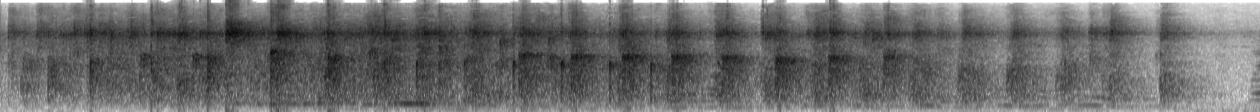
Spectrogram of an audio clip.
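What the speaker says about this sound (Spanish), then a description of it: "Les pido un aplauso y los dejo con él" An audience at a medical lecture applauds a rheumatologist as he is introduced. Loud, crisp clapping from a modest crowd holds steady, then tapers and stops near the end.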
